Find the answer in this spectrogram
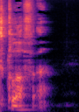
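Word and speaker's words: Clogher: I think it's pronounced Cluffer, but then it rhymes with bugger. So Clugger? It's Cluffer.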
